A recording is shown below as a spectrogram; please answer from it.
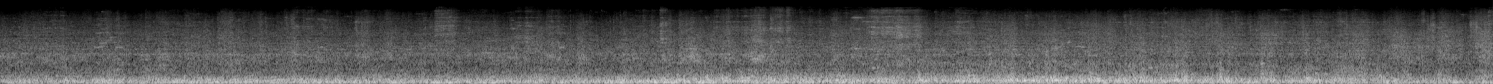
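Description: Freight cars of a passing train rolling by at close range: a steady rumble of steel wheels on rail with repeated clickety-clack over the rail joints, growing a little louder midway.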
